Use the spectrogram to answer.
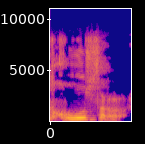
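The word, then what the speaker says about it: خُسْرٍ: Innal insana lafi khusr. Nah, yang ketiga yaitu sama dengan asr. Ini khusus ada efek dari ra yang mati.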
